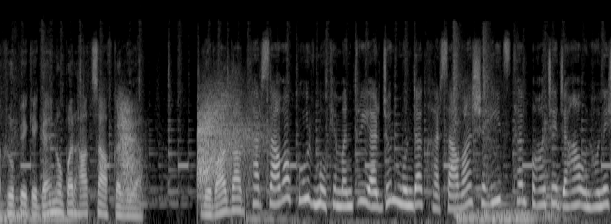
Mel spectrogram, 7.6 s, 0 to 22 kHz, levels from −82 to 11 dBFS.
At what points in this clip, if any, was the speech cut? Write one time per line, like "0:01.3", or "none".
0:03.1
